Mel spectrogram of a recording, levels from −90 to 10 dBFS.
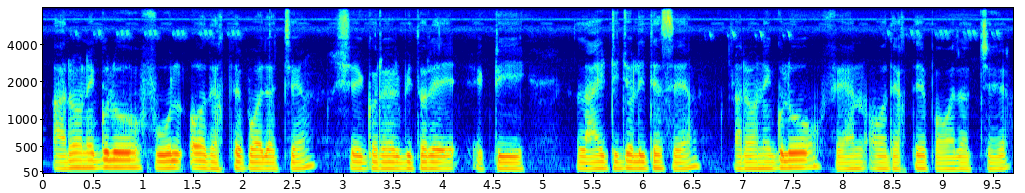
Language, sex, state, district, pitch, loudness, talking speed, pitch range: Bengali, male, Assam, Hailakandi, 115 Hz, -18 LUFS, 110 wpm, 110-125 Hz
